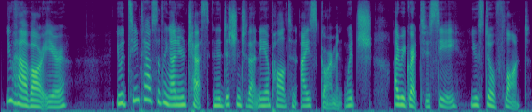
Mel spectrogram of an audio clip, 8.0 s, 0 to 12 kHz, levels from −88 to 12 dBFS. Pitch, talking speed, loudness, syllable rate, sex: 210 Hz, 210 wpm, -19 LUFS, 5.7 syllables/s, female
